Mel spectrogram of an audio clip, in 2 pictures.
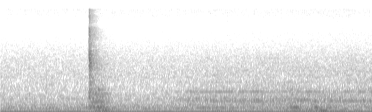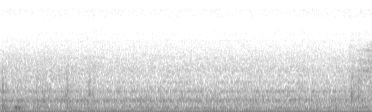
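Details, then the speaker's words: Power supply unit fan powered on for demonstration: faint steady low hum with no real airflow, the fan motor energised but not spinning properly, so it is being replaced. "can hear that it's just the hum of the fan moving and not working and so I'm turning it off and because I'm going to replace it"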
